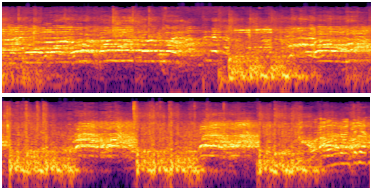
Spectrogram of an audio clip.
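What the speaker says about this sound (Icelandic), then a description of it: "áhorfendur hérna í Naustnaskóla þarna látt í sér heyra" Spectators in a school hall cheer and shout loudly throughout a women's volleyball match between KA and Stjarnan, with thumps of play and a commentator talking over the steady crowd noise.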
